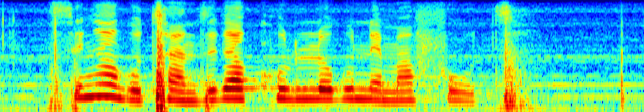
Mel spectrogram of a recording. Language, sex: Swati, female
